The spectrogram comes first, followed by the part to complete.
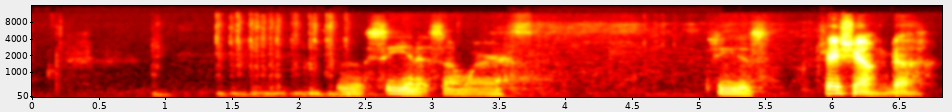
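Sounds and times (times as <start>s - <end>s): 
typing on a computer keyboard: 0.9s - 2.4s
speech: 2.3s - 3.8s, 5.2s - 6.8s.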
